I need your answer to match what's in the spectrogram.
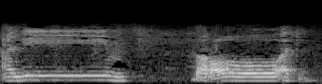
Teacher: Jadi alim, kita berhenti tanpa bertenafus, tanpa bernafas, kemudian sama dengan bara'atun, sambung kita kan, atau kita baca alim bara'atun. Jadi kita berhenti di huruf mim, kita mematikan mim tanpa kita menghidupkan barisnya, tapi kita matikan barisnya dan kita saktah di sana.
